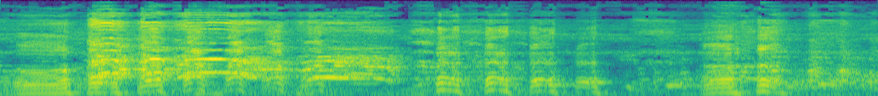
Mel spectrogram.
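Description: A pure super brown red gamefowl rooster crows loudly and close, with one long drawn-out crow followed by shorter broken calls and clucks.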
